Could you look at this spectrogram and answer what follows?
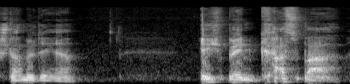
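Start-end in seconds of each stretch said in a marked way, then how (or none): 2.0-3.3 grand, thunderous, thundering voice, pitched high. Narrator reads Kaspar answering Arne's question: thundering. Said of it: "donnerte es zurück".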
